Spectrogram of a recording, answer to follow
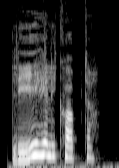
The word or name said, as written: lægehelikopter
